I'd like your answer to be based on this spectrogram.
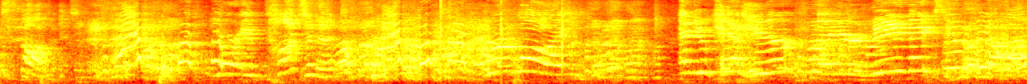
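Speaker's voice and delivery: high, loud mock scolding, laughing; laughing mock scold of mom; loud teasing scold. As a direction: tease her loudly so she hears. Scolding a deaf mother.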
